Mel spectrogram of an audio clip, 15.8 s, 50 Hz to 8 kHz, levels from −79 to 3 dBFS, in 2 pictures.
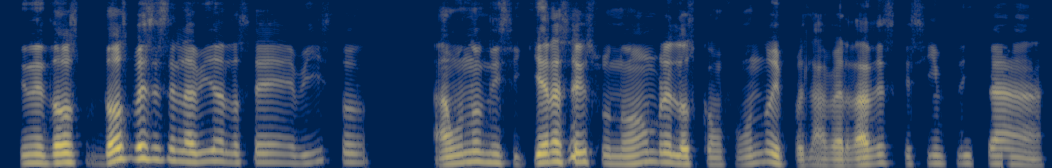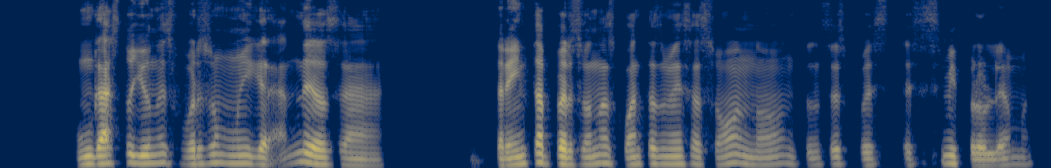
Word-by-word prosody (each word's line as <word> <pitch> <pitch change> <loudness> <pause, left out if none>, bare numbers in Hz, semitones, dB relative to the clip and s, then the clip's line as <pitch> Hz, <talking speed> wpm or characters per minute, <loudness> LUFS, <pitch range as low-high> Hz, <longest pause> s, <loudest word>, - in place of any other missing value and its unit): Tiene 145 0 +1
2- 155 +2 +6
2 170 +10 +6
veces 210 -2 +4
en 190 -2 -2
la 165 - +5
vida, 175 +2 -2
los 155 0 -10
he 155 -2 -5
visto. 155 +1 -12 0.5
A 120 - 0
uno 160 +6 0
ni 155 -2 -3
siquiera 150 +5 +4
sé 165 +1 +3
su 145 -4 -10
nombre, 155 +5 -1
los 130 -2 +2
confundo 125 +6 -8
y 140 - +4
pues 105 -3 -11
la 120 -3 -8
verdad 105 +5 +1
es 145 0 -8
que 130 - -18
sí 135 +2 -17
implica 135 -5 -6 0.6
un 130 +2 +1
gasto 135 +2 +4
y 140 - +2
un 140 +1 +1
esfuerzo 135 0 -4
muy 140 -2 -2
grande, 140 +5 +1
o 125 -1 +5
sea, 110 -3 -7 0.8
30 130 +7 +3
personas, 130 +2 +1
¿cuántas 130 +2 -4
mesas 130 -1 -4
son, 135 +2 -5
no? 120 +3 -7
Entonces, 125 -1 -11
pues, 110 0 -11
ese 115 +2 -15
es - - -22
mi 140 -1 -2
problema. 110 +3 -5
135 Hz, 185 wpm, -24 LUFS, 125-150 Hz, 0.8 s, 2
